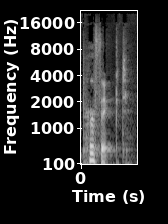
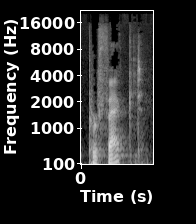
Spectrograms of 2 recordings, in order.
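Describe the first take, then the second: First: Perfect stressed PER-fect; stress on first syllable. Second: Perfect as a verb, per-FECT; stress on second syllable. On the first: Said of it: "emphasizing the first syllable". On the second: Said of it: "emphasizing the second syllable". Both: Shown as a demonstration.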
